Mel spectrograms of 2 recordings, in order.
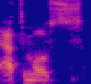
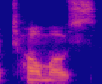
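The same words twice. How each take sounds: First: First "atomos" as AT-uh-mose; own pronunciation "atomos". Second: Second "atomos" as uh-TOE-mose; alternative pronunciation "atomos". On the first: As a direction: stress the opening of "atomos": AT-uh-mose. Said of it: "I just say". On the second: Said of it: "I just say atomos or atomos". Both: Shown as a demonstration.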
